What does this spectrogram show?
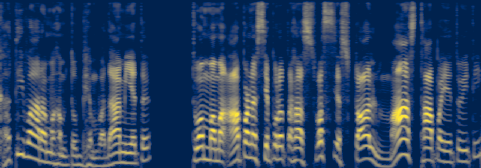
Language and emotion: Sanskrit, angry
